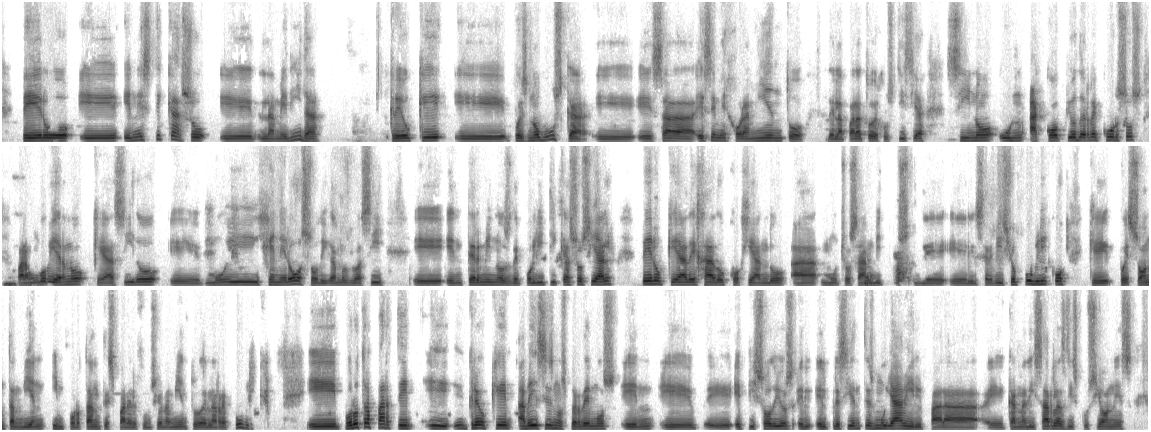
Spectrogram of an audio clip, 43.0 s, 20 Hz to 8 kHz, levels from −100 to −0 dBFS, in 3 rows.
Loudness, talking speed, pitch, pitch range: -24 LUFS, 125 wpm, 130 Hz, 115-150 Hz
